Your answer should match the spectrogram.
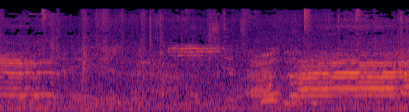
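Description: Infant crying in several wavering, high-pitched wails, the strongest and longest over the last second and a half.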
